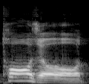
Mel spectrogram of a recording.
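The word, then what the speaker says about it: 搭乗: 발음은 토조 토조 탑승의 탑이고요.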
